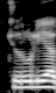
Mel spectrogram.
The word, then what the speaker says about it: চুরুলিয়া: চুরুলিয়া গ্রামে, পুরুলিয়া নয়, চুরুলিয়া, ঠিক আছে।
